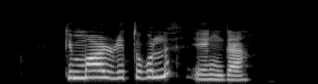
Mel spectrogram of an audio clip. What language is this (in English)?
Kalenjin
